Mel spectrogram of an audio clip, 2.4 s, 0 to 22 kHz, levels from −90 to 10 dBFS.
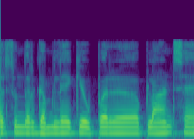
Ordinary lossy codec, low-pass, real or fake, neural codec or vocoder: none; 7.2 kHz; real; none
